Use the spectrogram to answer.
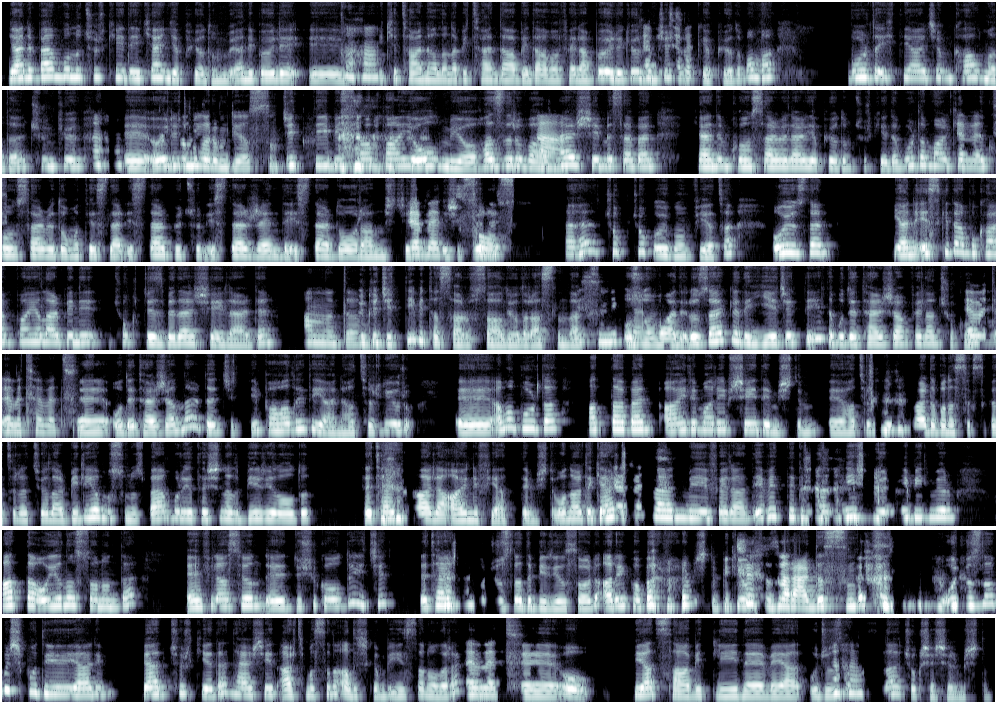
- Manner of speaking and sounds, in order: other background noise; chuckle; tapping; unintelligible speech; chuckle; chuckle; put-on voice: "Gerçekten mi?"; chuckle; unintelligible speech; laughing while speaking: "haber vermiştim"; chuckle
- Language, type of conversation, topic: Turkish, podcast, Markette alışveriş yaparken nelere dikkat ediyorsun?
